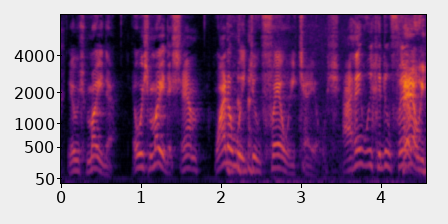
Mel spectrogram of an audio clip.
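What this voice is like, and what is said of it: Put-on Chicago gangster accent. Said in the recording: “We could do Chicago gangster accents. ... I think now you're just doing Elmer Fudd.”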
